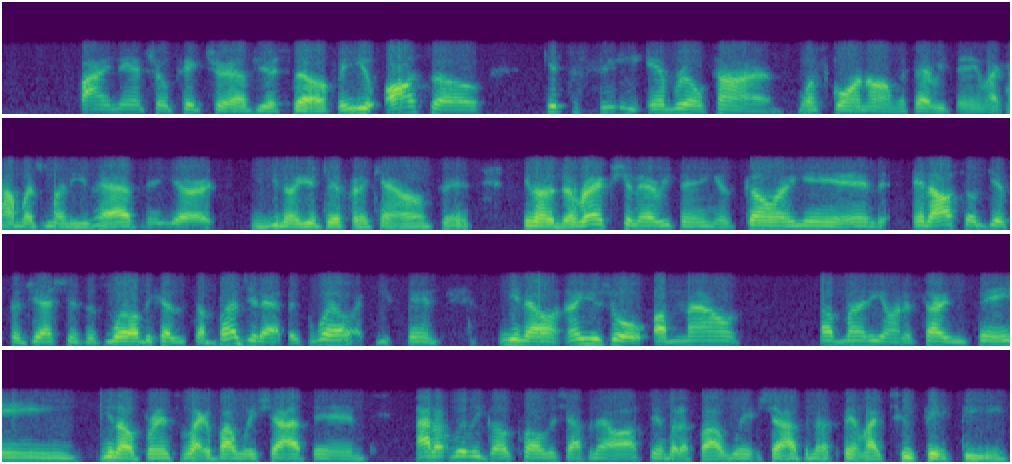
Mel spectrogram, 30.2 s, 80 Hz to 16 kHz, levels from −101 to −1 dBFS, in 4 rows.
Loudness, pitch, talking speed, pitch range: -27 LUFS, 125 Hz, 190 wpm, 115-140 Hz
